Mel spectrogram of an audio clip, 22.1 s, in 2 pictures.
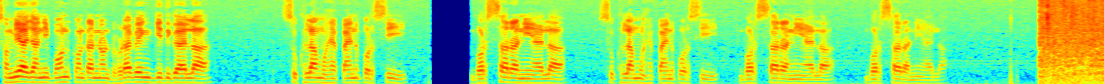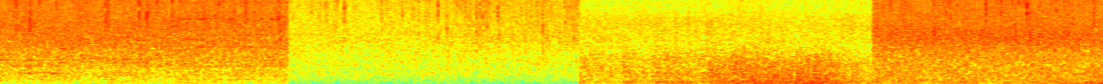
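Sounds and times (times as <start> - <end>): heavy rain hissing: 10.4 - 22.0
thunder rumbling: 16.8 - 22.0.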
